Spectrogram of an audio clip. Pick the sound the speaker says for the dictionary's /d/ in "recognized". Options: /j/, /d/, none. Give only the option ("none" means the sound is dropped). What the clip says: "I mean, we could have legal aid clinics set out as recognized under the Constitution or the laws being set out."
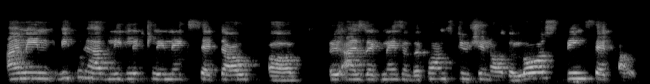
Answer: none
